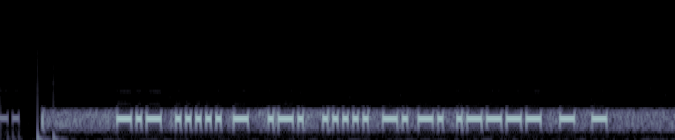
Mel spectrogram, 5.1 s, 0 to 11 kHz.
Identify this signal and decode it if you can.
Morse code, heard as a keyed tone, about 32 wpm, 380 Hz. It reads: K5TR 5NN 1TT
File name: 2016 arrl dx cw / 2016-ARRL-DX-CW-K5TR- - 0-3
